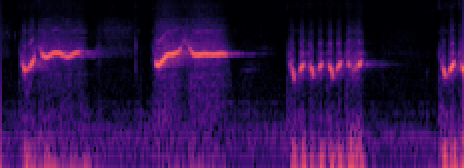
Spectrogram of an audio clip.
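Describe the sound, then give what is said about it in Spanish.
A person whistles four short bird-like phrases, rising chirps and warbling trills in a high pitch, mimicking a small bird's song, with brief pauses between phrases and low rumble underneath. “¿Tú te imaginas al pajarito cantando?”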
